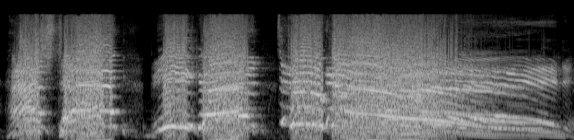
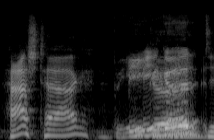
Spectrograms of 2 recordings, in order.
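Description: First: It is said with wild, crazy energy. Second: It is said calmly, without much drama.

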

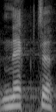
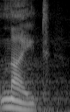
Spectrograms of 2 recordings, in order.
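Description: First: It has a short 'e' vowel and throaty 'ch'. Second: It has a long 'eye' vowel and plain 't'. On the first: This is how the word was once said. "they would have pronounced it that, not night, but necht" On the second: This is how the word is said today. "not night"

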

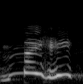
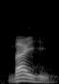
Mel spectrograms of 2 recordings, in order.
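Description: First: It is said hesitantly, like wishful thinking. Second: It is said firmly, like a confident statement.

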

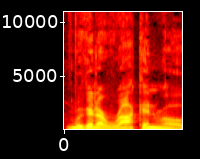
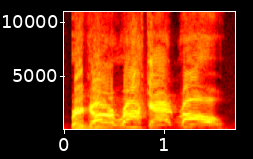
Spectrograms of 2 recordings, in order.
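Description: First: It is said in a normal speaking voice. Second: It is said in a forced, booming announcer voice.

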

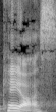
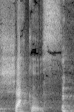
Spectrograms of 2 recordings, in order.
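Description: First: The word begins with a K sound. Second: The word begins with an SH sound. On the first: The speaker calls it right. "So chaos" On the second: The speaker calls it wrong. "I thought she said it was shakos"

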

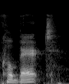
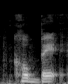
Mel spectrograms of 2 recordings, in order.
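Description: First: The name ends with a clear T sound. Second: The name ends without a T sound. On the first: The speaker calls it right. "Colbert with the T" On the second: The speaker calls it wrong. "I'm stuck saying Colbert because that's not actually how you pronounce his name"

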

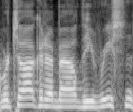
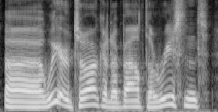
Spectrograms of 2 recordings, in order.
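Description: First: It is said in a normal conversational voice. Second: It is said in a put-on radio announcer voice.

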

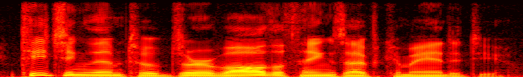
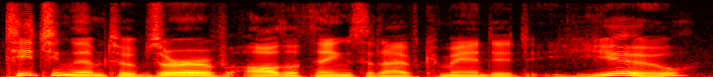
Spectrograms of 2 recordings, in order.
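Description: First: The word you is not stressed. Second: The word you is strongly stressed.

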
